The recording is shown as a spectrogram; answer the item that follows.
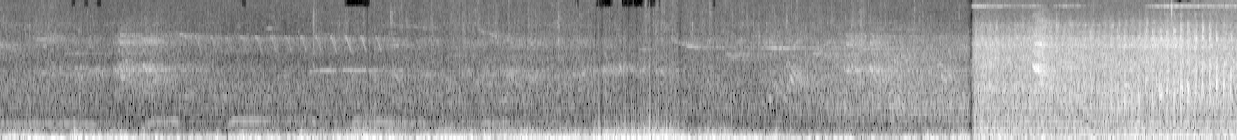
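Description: Wind rumbling on the microphone, loud and gusty, with faint bird calls behind it. About five seconds in, the sound changes abruptly to a steadier hum with more hiss.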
